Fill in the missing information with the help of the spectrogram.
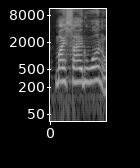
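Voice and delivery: retelling his wife's triumphant outburst; wife's excited cry. Retold or imitated. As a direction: throw it out like a proud fan. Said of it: "She said".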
